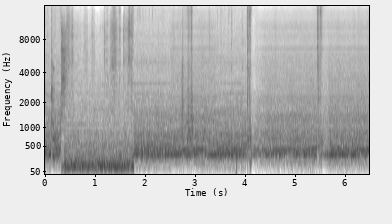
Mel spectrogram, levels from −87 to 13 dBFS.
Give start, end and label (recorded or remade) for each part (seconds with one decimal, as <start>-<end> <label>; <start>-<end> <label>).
0.0-2.5 recorded; 2.5-3.4 remade; 3.4-4.2 recorded; 4.2-6.5 remade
